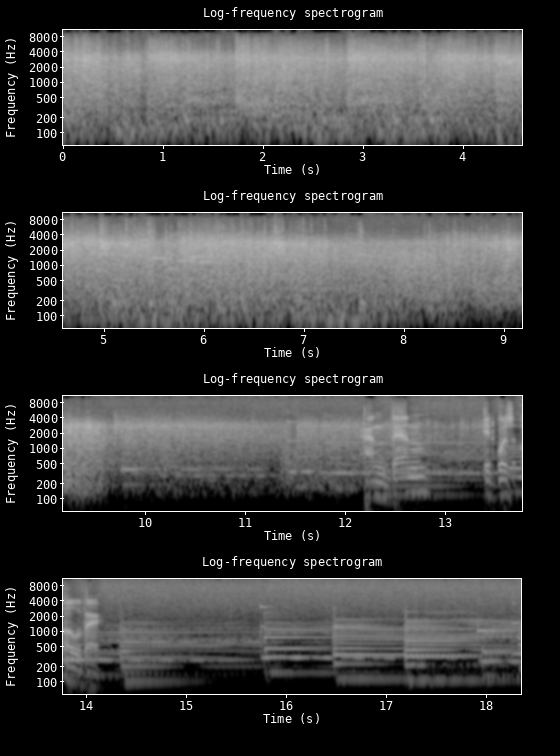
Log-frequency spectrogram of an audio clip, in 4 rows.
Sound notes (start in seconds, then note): 6.1 artillery booming continues; 14.6 gentle unsettling music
